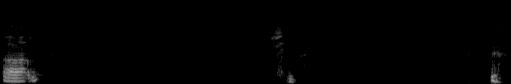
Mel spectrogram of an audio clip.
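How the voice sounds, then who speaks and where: An older man giving a seminar talk, folksy and halting, fumbling with his slides. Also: a little mellow. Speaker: guest speaker at a seminar. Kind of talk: casual conference presentation. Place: lecture hall. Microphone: handheld mic, held low at times.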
